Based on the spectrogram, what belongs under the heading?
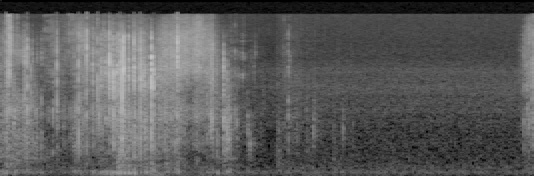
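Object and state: Newspaper page being turned.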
